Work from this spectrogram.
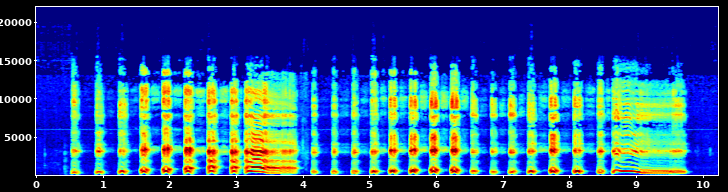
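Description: Owl locator call blown as a laughing owl imitation: a fast series of loud, near hooting notes climbing into a cackling, descending trill, then a second run of rhythmic hoots ending in another wavering laugh.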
